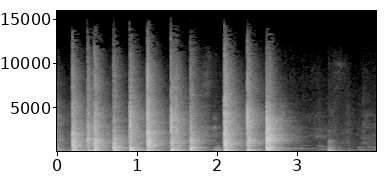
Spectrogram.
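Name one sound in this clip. Wooden paddles beat wet laundry in quick, loud thuds that echo in a hall.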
